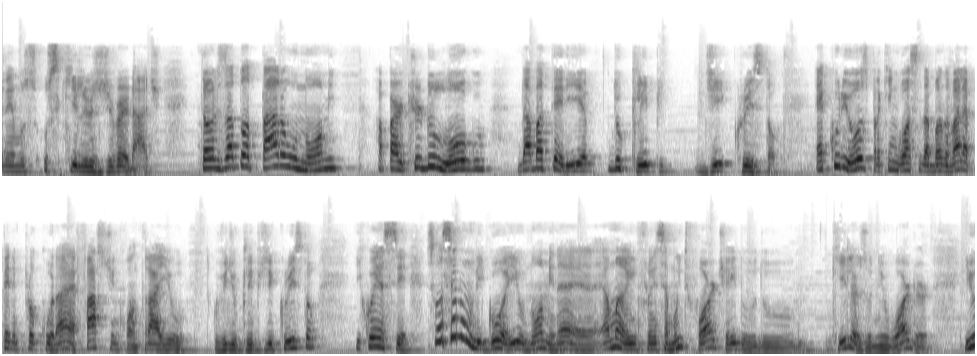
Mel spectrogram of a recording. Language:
Portuguese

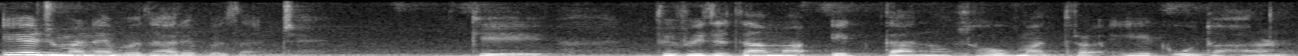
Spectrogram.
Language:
Gujarati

